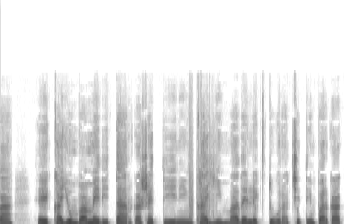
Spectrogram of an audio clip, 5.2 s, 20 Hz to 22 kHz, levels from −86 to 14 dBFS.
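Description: From the start, the treble sounds rebuilt rather than recorded, and nothing sounds above 14.9 kHz. The codec damage is plainly audible. The likely cause is HE-AAC compression, with upper bands copied up from lower ones, which fits a bitrate around 24 kbps.

From 2.83 to 3.20 s there is loose connector crackle. It is an irregular burst of crackle or scratching. A worn or dirty contact is making and breaking as it moves, chopping the signal on and off.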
